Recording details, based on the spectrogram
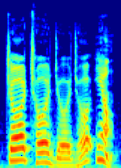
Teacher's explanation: तालु का जीभ के अग्र भाग से स्पर्श, आगे की भाग से स्पर्श होता है, तो इसलिए इसको तालव्य व्यंजन कहते हैं।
